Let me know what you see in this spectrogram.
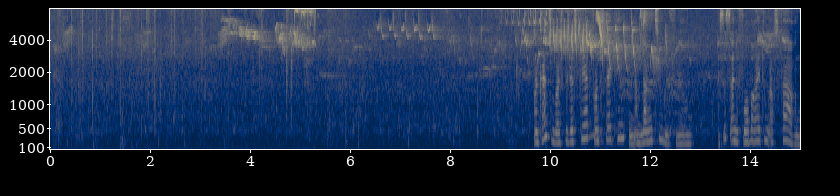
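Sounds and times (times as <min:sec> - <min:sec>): songbirds singing: 0:00.0 - 0:00.8, 0:01.8 - 0:15.0
horse hoof steps on dirt path: 0:00.0 - 0:10.1
faint outdoor ambience: 0:00.0 - 0:15.0.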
